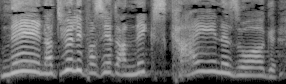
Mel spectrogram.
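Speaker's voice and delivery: high, loud, carefree brush-off; breezy reassurance. Retold or imitated. Friends assuring her the cash is safe, breezy and loud. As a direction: wave the worry away cheerfully.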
